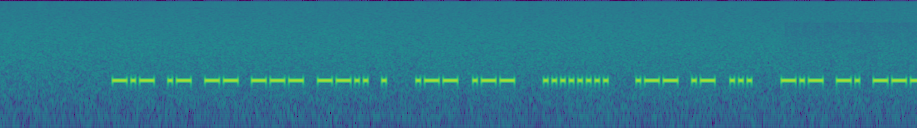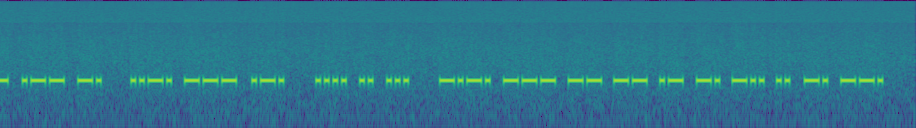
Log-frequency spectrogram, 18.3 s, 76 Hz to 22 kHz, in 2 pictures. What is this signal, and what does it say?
Morse code, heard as a keyed tone, hand-sent with a paddle, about 28 wpm, 620 Hz. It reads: KAMOZE WW <HH> WAS KNOWN FOR HIS COMMANDING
